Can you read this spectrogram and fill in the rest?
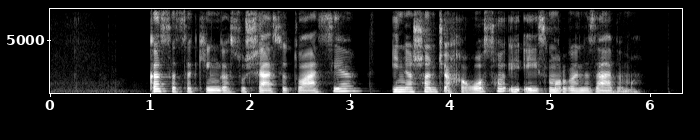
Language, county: Lithuanian, Telšiai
